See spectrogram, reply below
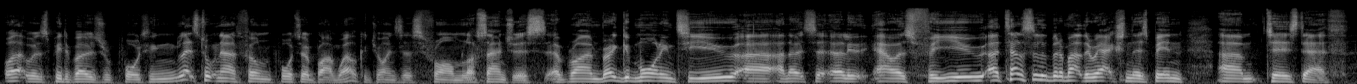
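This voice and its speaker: A man's voice: mid-range voice, normal speed, no room sound. A man presenting live news and putting questions to guests. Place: dry broadcast studio.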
